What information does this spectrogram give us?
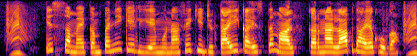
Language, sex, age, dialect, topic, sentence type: Hindi, female, 18-24, Garhwali, banking, statement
